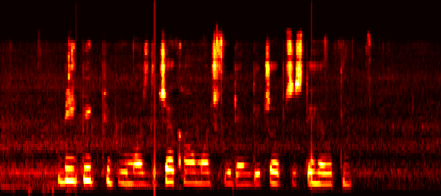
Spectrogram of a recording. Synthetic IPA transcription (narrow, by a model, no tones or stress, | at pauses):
biɡ̚biɡ̚pʰipʰəlmɔs̬dit͡ʃɛkhawmʌt͡ʃfɔdɛ̃nd̪ed͡ʒɔbtusteɦɛlt̪i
